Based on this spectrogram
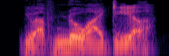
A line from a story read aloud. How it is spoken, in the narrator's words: he growled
